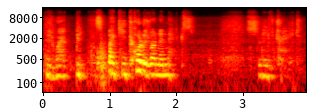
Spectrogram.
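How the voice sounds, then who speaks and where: A man playing a hammy spoof psychic medium who speaks in halting, dramatic whispers and gasps in a comic mock documentary. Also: a little high, fairly even intonation, recorded from a distance, a little hiss or hum, lightly acted. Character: hammy male stage psychic, breathy and theatrical.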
